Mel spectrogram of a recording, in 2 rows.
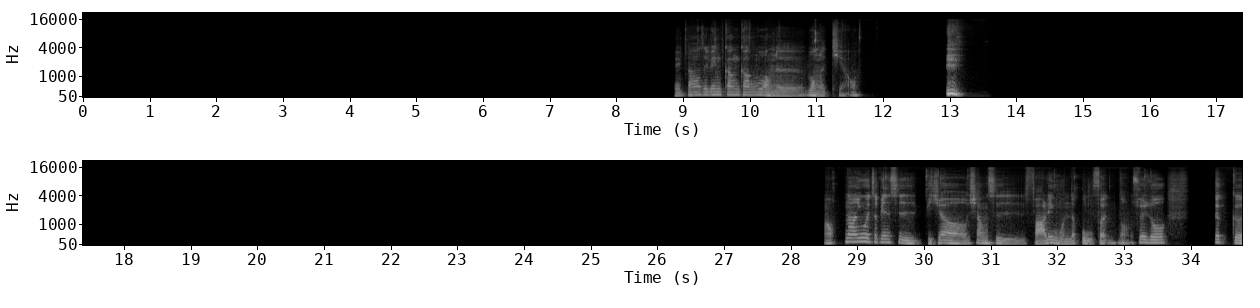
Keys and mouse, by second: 1.3 click, 1.8 click, 3.4 click, 5.7 click, 7.6 click, 9.2 shift+middle drag, 9.9 click, 12.9 click, 15.7 click, 17.3 shift+middle click, 18.1 click, 19.0 click, 20.7 click, 24.4 shift+middle click, 24.8 shift+middle click, 26.6 click, 29.4 shift+middle click, 30.0 click, 30.6 click, 32.2 shift+middle click, 34.1 click.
